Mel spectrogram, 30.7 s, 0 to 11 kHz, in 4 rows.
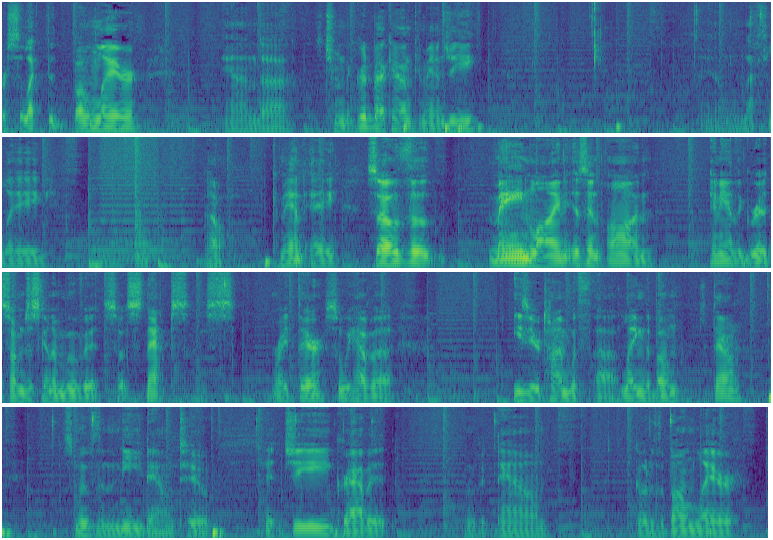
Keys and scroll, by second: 4.4 super+g, 10.5 super+a, 15.0 t, 21.9 t, 23.0 g, 24.3 t, 25.1 g, 26.4 t, 30.1 a.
